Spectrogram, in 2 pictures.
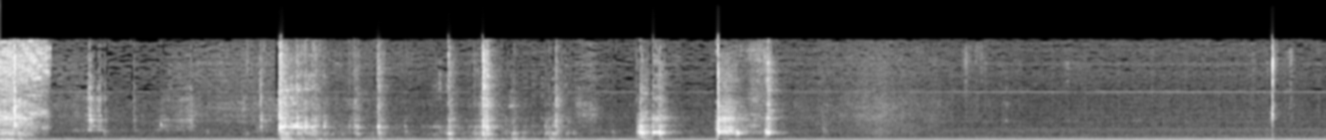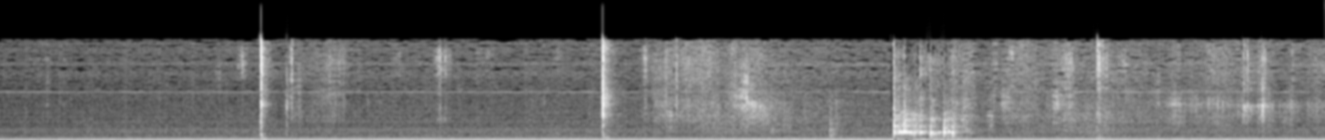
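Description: Small clicks, taps and brief scrapes of a soldering iron and a mouse click-switch board being worked by hand while the switches are desoldered, over a steady low electrical hum. The clicks bunch together in the first few seconds, and one short scrape comes near the end.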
